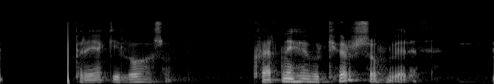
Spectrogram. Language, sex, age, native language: Icelandic, male, 30-39, Icelandic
